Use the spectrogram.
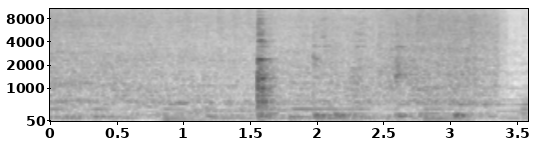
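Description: Garlic, dried chillies, mustard seeds and garam masala sizzle in an open pan, a close steady frying hiss with a sharp clatter of stirring partway through and no voices.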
